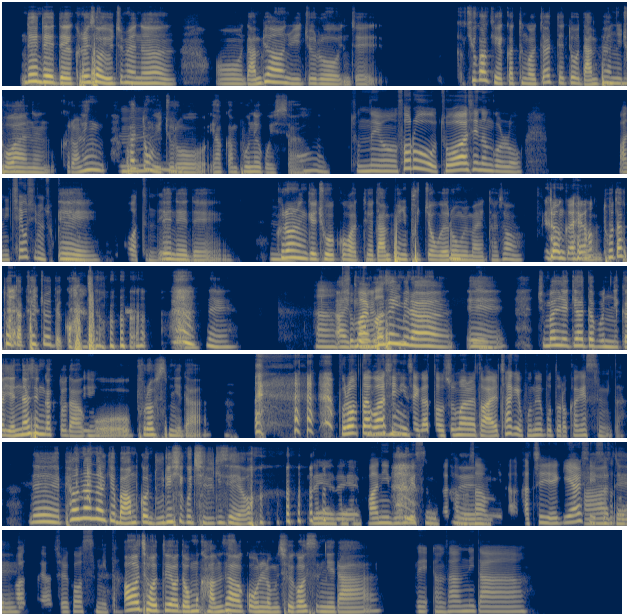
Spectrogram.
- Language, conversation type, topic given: Korean, unstructured, 주말에는 보통 어떻게 시간을 보내세요?
- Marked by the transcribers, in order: distorted speech; other background noise; unintelligible speech; unintelligible speech; tapping; tsk; laughing while speaking: "그런가요?"; laugh; laugh; laugh; laugh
